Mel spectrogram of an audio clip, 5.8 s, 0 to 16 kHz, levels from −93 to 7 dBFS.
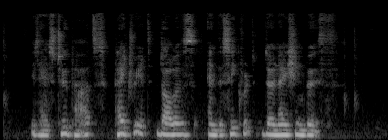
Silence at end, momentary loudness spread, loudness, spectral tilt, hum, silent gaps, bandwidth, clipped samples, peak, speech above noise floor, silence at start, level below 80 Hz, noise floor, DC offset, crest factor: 1 s; 14 LU; -35 LUFS; -7 dB/octave; none; none; 11.5 kHz; under 0.1%; -20 dBFS; 39 dB; 0.45 s; -70 dBFS; -73 dBFS; under 0.1%; 14 dB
